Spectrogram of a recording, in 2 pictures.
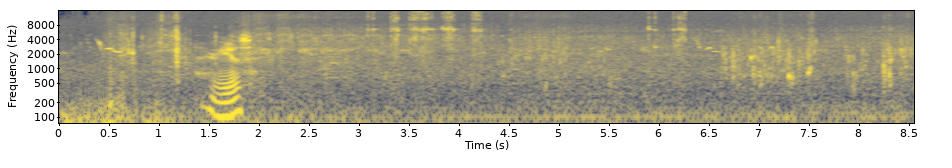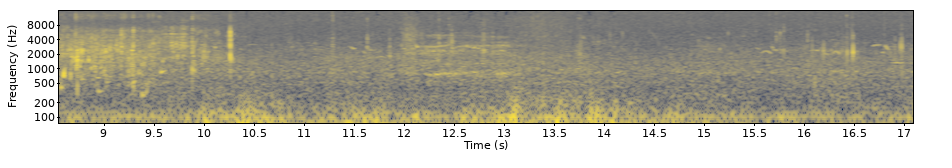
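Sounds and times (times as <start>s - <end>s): wind rumbling on microphone: 0.0s - 17.0s
fishing reel cranking: 2.8s - 4.4s, 5.8s - 6.5s.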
